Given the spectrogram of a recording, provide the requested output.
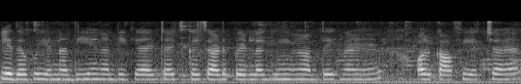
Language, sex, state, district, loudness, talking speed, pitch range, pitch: Hindi, female, Chhattisgarh, Raigarh, -19 LUFS, 265 wpm, 230-235 Hz, 235 Hz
